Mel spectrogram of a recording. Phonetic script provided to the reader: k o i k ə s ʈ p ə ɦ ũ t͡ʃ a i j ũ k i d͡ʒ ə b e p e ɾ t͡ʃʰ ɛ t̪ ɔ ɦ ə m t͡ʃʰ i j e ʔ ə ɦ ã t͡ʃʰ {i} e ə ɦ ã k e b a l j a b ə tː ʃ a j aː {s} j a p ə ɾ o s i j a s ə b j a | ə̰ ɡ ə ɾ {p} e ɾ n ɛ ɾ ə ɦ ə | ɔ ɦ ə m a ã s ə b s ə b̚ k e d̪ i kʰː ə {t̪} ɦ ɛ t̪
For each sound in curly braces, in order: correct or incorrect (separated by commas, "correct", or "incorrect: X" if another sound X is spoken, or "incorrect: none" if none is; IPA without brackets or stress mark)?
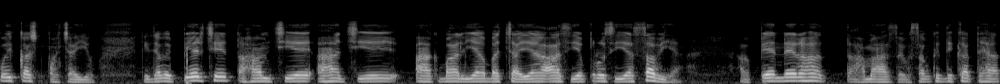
correct, correct, correct, correct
